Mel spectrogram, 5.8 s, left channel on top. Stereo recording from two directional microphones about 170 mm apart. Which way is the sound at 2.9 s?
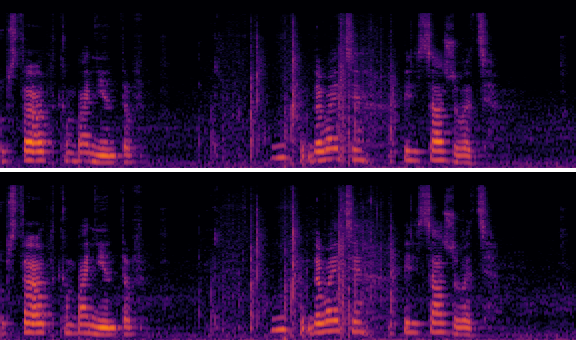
25° right (ahead or behind).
